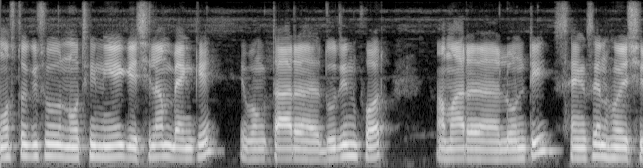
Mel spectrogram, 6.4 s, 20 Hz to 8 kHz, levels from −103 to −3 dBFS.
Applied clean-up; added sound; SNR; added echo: none; none; none; none.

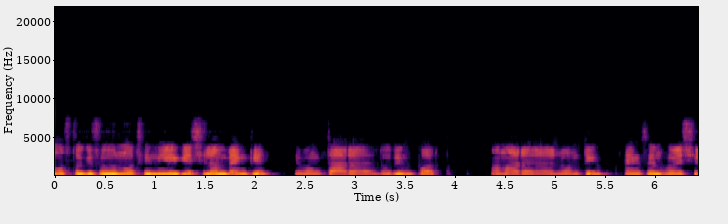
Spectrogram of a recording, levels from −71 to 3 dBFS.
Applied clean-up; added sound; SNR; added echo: neural mask model DeepFilterNet 3.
